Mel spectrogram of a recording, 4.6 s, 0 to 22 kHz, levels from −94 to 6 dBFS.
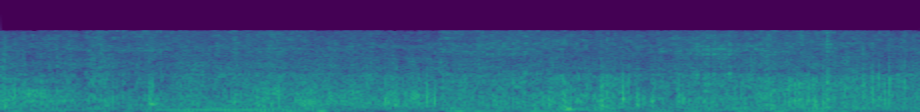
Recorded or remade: recorded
